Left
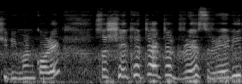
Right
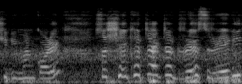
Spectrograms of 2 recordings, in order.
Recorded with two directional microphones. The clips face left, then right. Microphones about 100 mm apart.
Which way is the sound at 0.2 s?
55° left (ahead or behind).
